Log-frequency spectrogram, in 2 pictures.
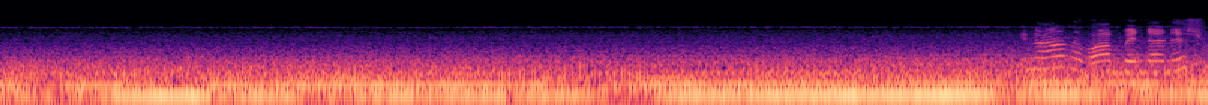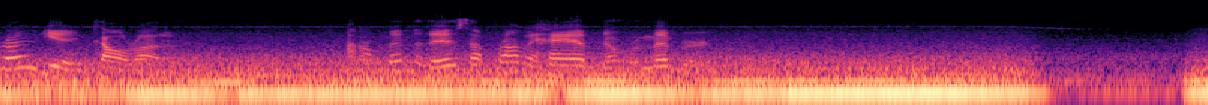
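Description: A truck's diesel engine drones steadily at low pitch.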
